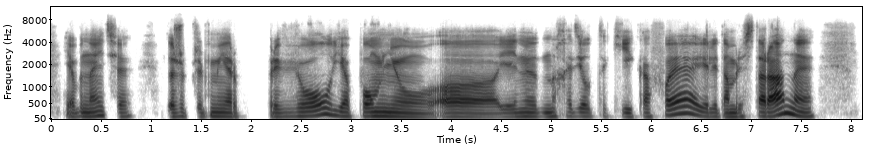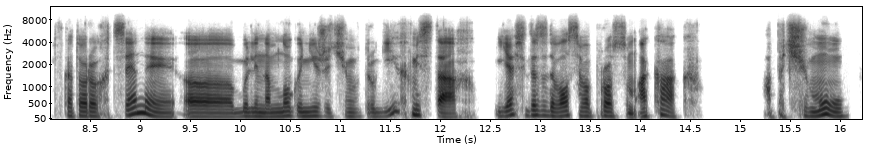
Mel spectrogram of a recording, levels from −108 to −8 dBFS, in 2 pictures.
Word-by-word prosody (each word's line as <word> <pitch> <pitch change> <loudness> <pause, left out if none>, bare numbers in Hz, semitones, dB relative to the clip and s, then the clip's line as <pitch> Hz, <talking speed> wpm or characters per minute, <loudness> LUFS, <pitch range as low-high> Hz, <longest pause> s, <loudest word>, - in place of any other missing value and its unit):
Я - - -3
бы, 115 +2 -5
знаете, 115 -1 -3 0.3
тоже 110 +1 -1
пример 115 -1 -3 0.3
привёл. 120 +9 0
Я 125 -5 -1
помню, 115 -4 +1
а, 105 -2 +2
я 105 +1 -2
имею 115 0 -1
в - - -15
виду, 115 - -9
находил 115 0 -6
такие 110 -1 -6
кафе, 155 - +1
или 110 -2 -2
там 110 +1 -1
рестораны, 120 - +5 0.5
в - - -31
которых 125 -2 -1
цены, 155 - +1
а, 110 -1 +3
были 120 +2 -4
намного 115 +3 -1
ниже, 120 -1 -3
чем 115 0 -6
в 110 - -26
других 125 - -8
местах. 155 -2 +3 0.2
И 120 - -11
я 140 +4 +3
всегда 150 -2 -2
задавался 130 -1 0
вопросом: 125 -1 -1
"А - - +3
как? - - -3 0.6
А - - -8
почему?" 125 -1 0
115 Hz, 145 wpm, -25 LUFS, 110-130 Hz, 0.6 s, рестораны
